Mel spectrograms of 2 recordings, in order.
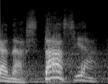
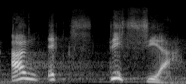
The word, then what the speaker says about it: anestesia: No se dice anastasia, se dice, fíjate bien la pronunciación, anestesia. O sea, con H intermedia.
